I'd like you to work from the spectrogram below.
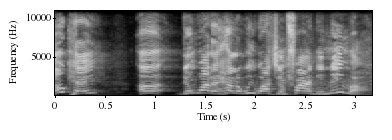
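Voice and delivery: high-pitched, exasperated challenge to a friend; mock incredulous. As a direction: question it in hammed-up disbelief. Acting his incredulous reply to Jeff.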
